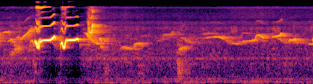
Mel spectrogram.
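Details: Magpie-robin giving two loud, bright whistled notes close together, followed by soft, drawn-out whistles in the background.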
